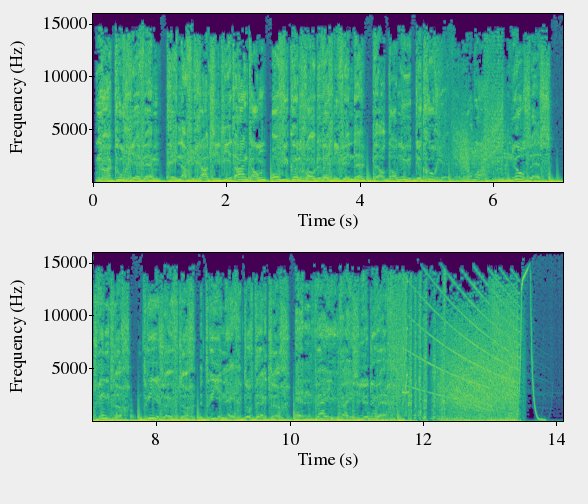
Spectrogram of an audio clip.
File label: Jingle; Kroegje Fm; Audio Fragmenten; Arkan Radio 2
